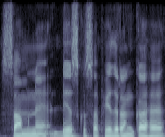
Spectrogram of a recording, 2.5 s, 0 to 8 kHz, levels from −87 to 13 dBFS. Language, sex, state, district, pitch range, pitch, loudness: Hindi, male, Jharkhand, Deoghar, 115-125 Hz, 120 Hz, -17 LUFS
